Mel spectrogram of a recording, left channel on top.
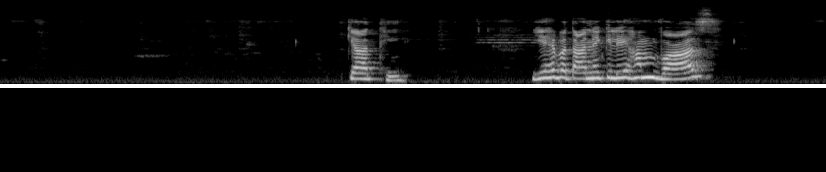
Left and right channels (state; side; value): silent; right; digital silence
